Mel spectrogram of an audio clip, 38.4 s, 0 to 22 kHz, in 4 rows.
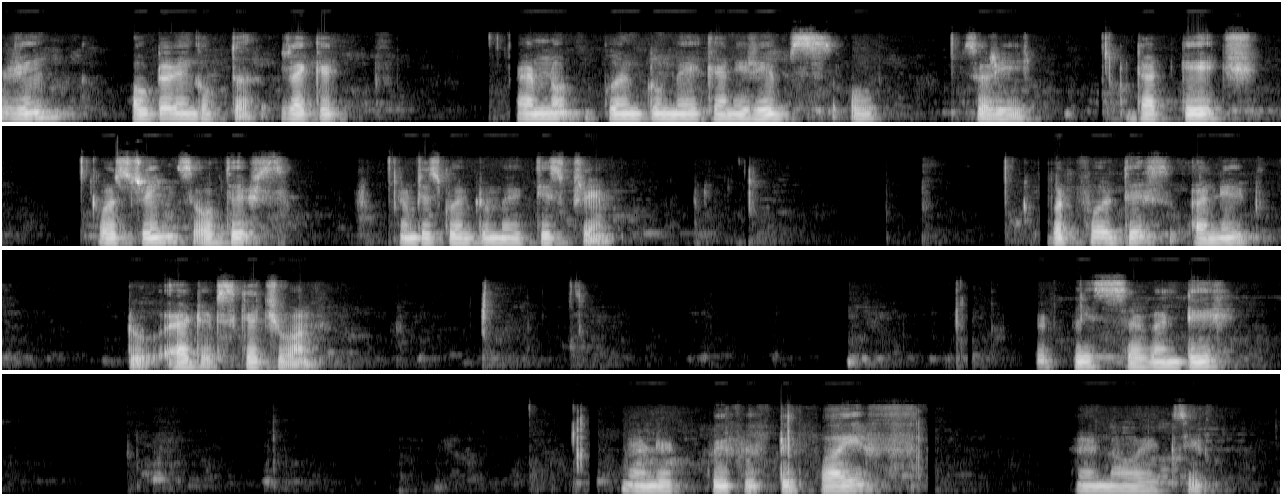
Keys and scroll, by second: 26.6-27.4 typing, 34.0-34.7 typing.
